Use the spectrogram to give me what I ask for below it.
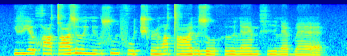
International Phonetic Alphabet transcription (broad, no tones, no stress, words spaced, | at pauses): vʲæːχʷɪːdˤə˞zɵː lʲo sʷiːfo t͡ʃʰə˞lɵ tˤɛːɾɵ zohɵːlæːm xɪːlæbæ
